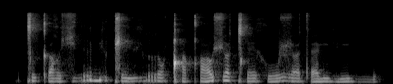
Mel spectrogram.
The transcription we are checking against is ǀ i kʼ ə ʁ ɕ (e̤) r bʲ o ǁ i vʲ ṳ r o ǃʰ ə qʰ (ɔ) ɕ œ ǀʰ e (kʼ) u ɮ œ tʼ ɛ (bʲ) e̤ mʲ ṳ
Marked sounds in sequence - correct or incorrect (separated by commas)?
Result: incorrect, incorrect, incorrect, incorrect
